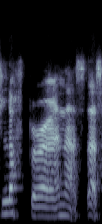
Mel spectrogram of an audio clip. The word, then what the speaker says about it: Loughborough: if you've not seen it before but it's loughborough and that's that's how we pronounce it but um i will never be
